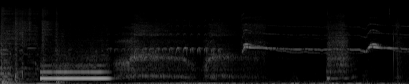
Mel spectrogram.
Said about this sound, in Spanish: Toda esta música que están escuchando, mis amigos, es parte de lo que se escucha dentro del baño de Temazcal. El baño de Temazcal es una tradición ancestral que nos heredaron nuestros abuelos.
